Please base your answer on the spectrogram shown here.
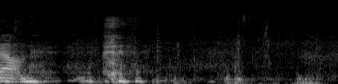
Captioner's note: laughing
